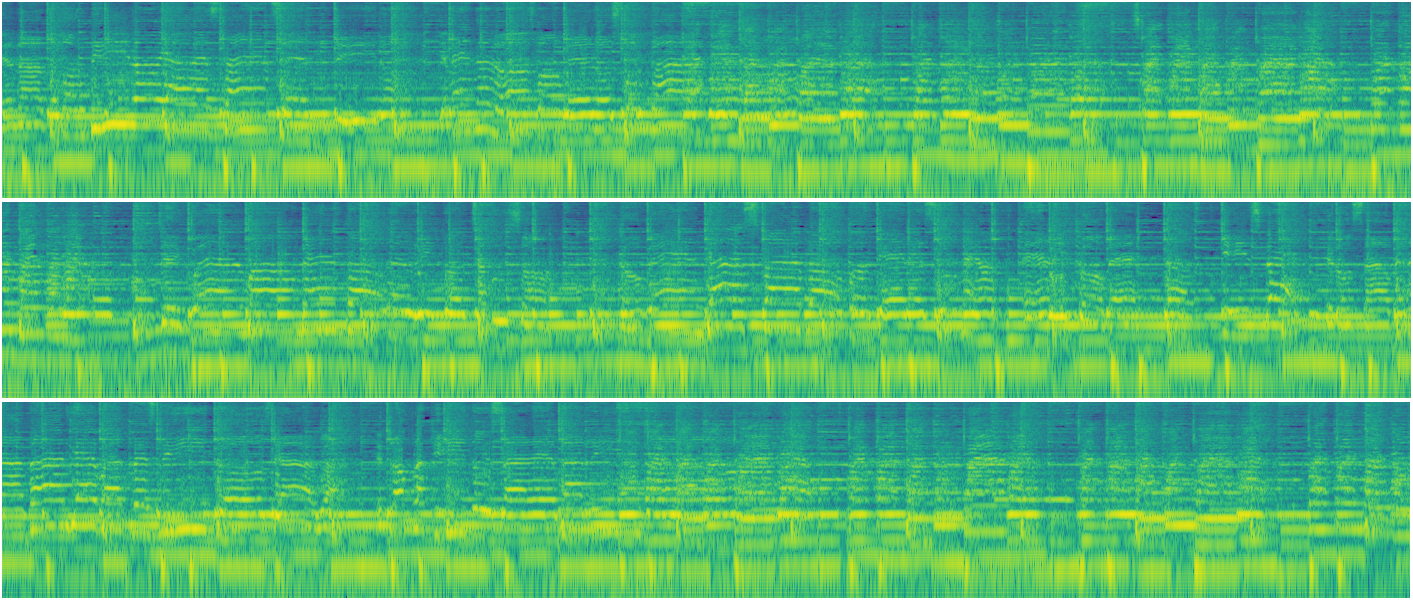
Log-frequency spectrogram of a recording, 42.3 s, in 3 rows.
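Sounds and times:
Peruvian rock music playing in traffic: 0.0 - 42.2.

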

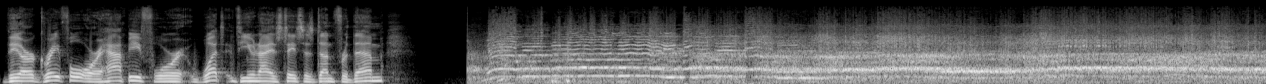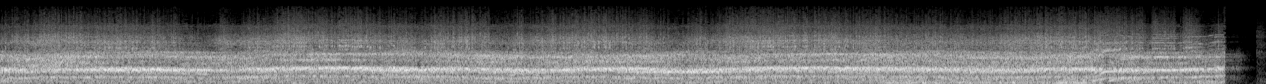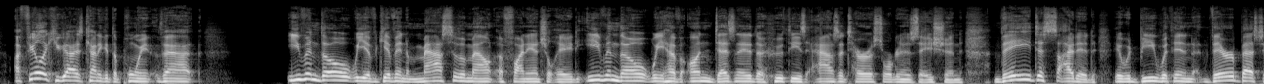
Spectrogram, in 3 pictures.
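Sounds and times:
speech: 0.0 - 4.1, 4.7 - 5.7, 25.6 - 27.5, 28.2 - 37.9
large crowd at a rally chanting and roaring: 4.7 - 25.2.

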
